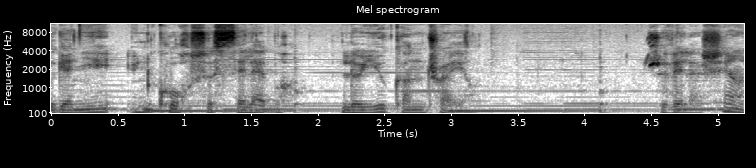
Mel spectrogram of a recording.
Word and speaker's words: Yukon: Enfin, il me semble que l'on dit plutôt un territoire qui s'appelle le Yukon. Ça, c'est ma façon de le dire, mais j'ai aussi entendu la prononciation Yukon.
